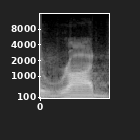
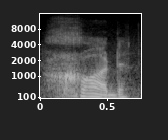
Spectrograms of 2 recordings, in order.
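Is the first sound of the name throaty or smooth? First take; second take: smooth; throaty. First: The name starts with a smooth, plain r sound. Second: The name starts with a harsh, throat-clearing sound. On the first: The speaker calls it right. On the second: The speaker calls it wrong.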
